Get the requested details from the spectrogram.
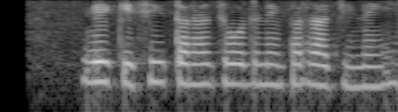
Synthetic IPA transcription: ʋeːkɪsiːt̪əɾãːt͡ʃʰoːɖneːpəɾːaːd͡ʒiːnəĩː

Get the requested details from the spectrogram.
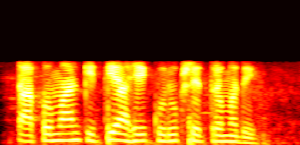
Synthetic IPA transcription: t̪apəmankit̪iːaɦekuɾukʂet̪ɾəməd̪ʱːje

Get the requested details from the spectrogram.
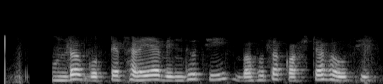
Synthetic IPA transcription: uɳɖɔɡoʈːepʰaɭejabind̪ʱut͡ʃibɔɦut̪ɔkɔʃʈɔɦowt͡ʃʰi

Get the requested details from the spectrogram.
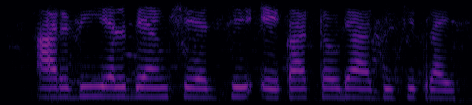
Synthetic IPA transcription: aɾbielbãŋkɕejəɾt͡ɕiːʔekaɾʈʰəwɽjaːd̪it͡ɕiːpɾajs

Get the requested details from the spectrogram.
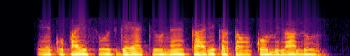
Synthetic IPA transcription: eːkʊpaːisuːt͡ʃɡɐjakjũːnɛːkaːɾjəkəɾt̪aõkomɪlaːlũː

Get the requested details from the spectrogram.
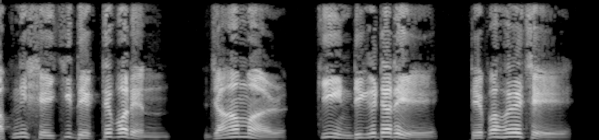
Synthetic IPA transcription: apniʃejkid̪ek̚ʰt̪epaɾen | d͡ʑaamaɾ | kiiɳɖikeʈaɾe | ʈepaɦojet͡ɕʰe

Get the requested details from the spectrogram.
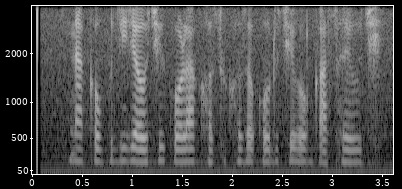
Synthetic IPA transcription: nakɔbud͡ʒid͡ʒawt͡ʃʰikɔɭakʰɔsɔkʰɔsɔkɔɾut͡ʃʰiebɔŋkasɔɦewt͡ʃʰi̥

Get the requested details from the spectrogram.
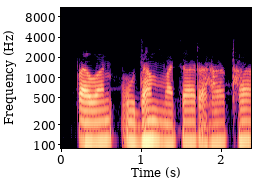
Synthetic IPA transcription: pəʋənṵd̪ʱəmːət͡ɕaɾə̰ɦat̪ʰa

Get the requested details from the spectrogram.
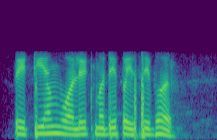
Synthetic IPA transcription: peʈijəmʋɔleʈməd̪ʱːjepəjsebʱəɾ

